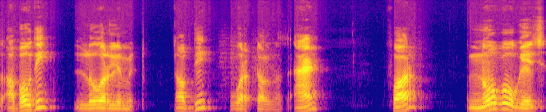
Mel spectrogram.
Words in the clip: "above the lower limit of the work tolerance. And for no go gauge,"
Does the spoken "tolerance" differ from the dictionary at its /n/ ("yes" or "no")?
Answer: yes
